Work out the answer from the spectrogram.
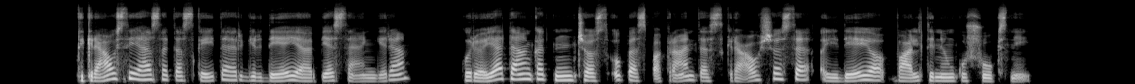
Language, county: Lithuanian, Klaipėda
